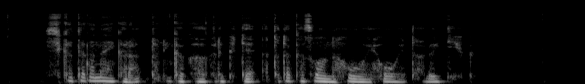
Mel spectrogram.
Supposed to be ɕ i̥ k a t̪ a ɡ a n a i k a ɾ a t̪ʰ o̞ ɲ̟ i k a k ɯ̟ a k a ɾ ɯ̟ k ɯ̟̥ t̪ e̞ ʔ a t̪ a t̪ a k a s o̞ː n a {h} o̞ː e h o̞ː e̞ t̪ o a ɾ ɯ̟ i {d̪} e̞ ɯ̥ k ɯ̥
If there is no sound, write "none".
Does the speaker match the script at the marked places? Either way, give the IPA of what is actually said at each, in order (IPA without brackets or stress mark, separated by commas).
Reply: h, t̪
